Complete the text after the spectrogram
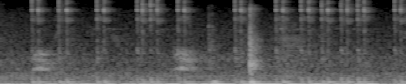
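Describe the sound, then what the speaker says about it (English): Quick, light clicks in short irregular bursts come from a mouse used for Photoshop retouching, alongside keyboard taps. The sound is close and quiet in a still room, with no talking. "So it's kind of lots of clicking"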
